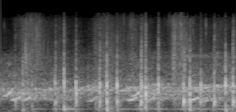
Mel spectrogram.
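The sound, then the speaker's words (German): Galloping hoofbeats of a white horse carrying a rider through a forest, a fast, steady clatter of many hoof strikes over a sustained tonal backdrop. “Ein weißes Pferd mit einem weißen Reiter schnellt durch den Wald.”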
